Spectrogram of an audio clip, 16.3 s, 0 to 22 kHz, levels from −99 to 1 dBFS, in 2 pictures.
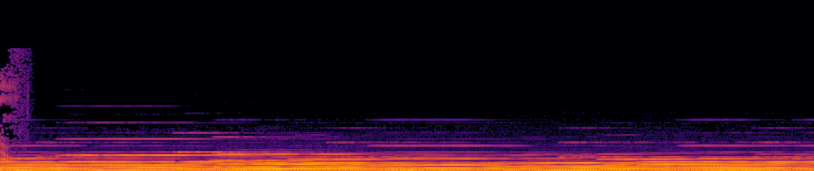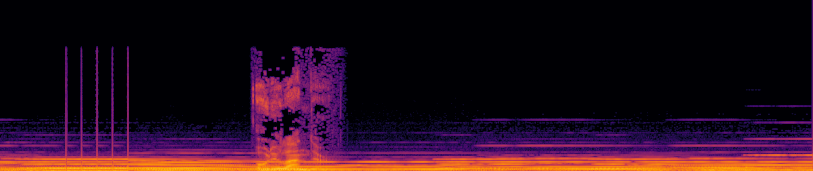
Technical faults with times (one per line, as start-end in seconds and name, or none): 8.81-9.43 CD stuck on one turn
